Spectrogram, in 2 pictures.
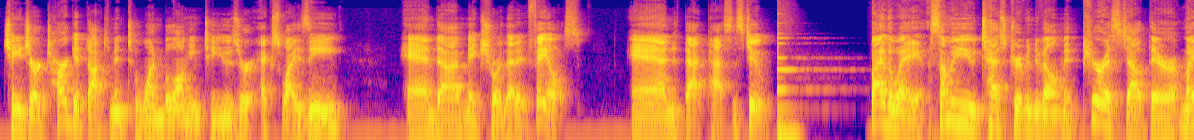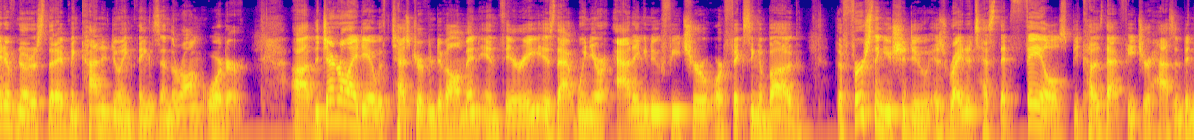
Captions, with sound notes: change our target document to one belonging to user_xyz, and make sure that it fails. And that passes to. [SOUND EFFECT] By the way, some of you test-driven development purists out there might have noticed that I've been kind of doing things in the wrong order. The general idea with test-driven development, in theory, is that when you're adding a new feature or fixing a bug, the first thing you should do is write a test that fails because that feature hasn't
